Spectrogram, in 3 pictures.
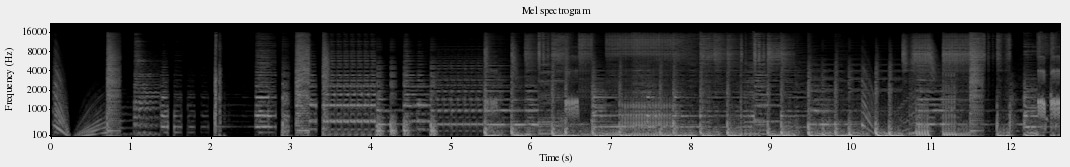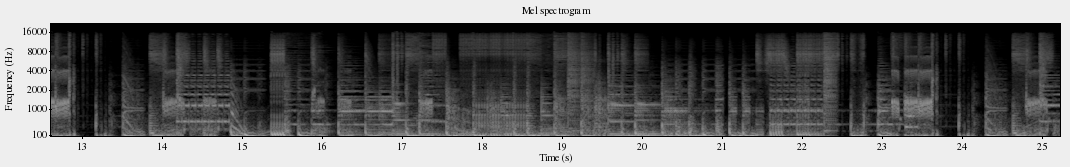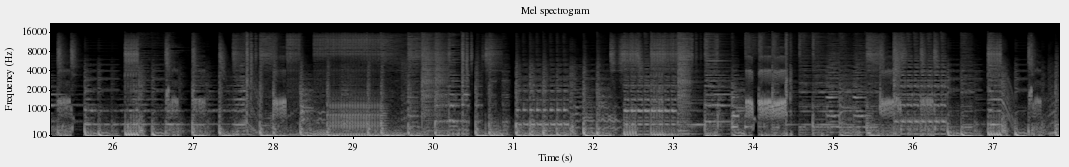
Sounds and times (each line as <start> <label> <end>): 5.4 glitch channels 9.2
12.2 glitch channels 13.0
16.9 glitch channels 19.8
23.0 glitch channels 23.8
24.7 glitch channels 25.6
26.2 glitch channels 30.6
32.3 glitch channels 37.8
